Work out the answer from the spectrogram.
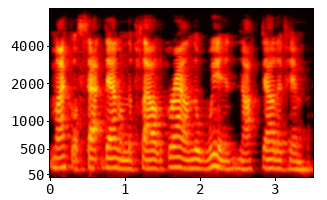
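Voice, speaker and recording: A woman reading a children's story expressively, with dramatic, deliberate phrasing, on a slightly dull recording. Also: deep voice, steady tone, pushed and bright. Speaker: storytime reader.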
